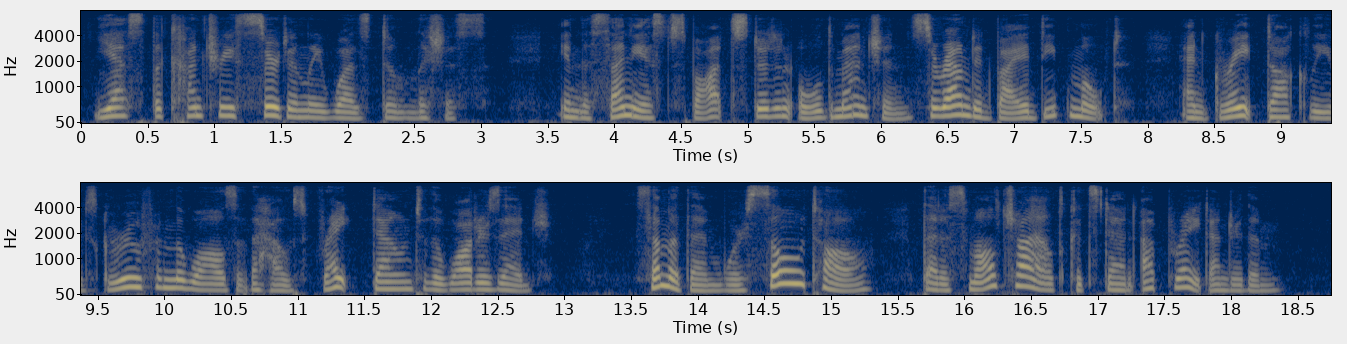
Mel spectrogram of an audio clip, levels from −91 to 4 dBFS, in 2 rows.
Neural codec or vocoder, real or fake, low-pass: vocoder, 44.1 kHz, 128 mel bands, Pupu-Vocoder; fake; 7.2 kHz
